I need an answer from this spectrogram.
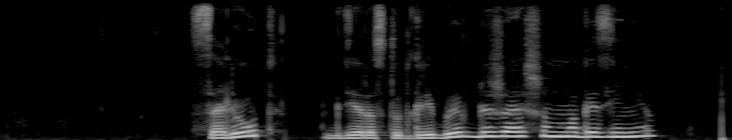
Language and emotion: Russian, positive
